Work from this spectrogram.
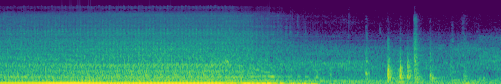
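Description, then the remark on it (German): District administrator Uwe Schulze's car pulls up at an entrance on a Thursday morning. Its engine rumbles low and steady, then settles and cuts back, followed by a few sharp clicks and knocks like a door or handle being worked. “Schulzes Auto fährt an diesem Donnerstagmorgen gerade am Eingang vor.”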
